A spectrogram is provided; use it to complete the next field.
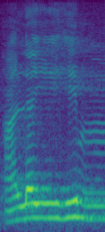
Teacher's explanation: mim sabdu katup bibir sempurna tahan gunah dua harakat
